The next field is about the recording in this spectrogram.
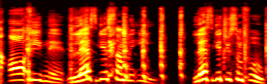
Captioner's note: laughs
